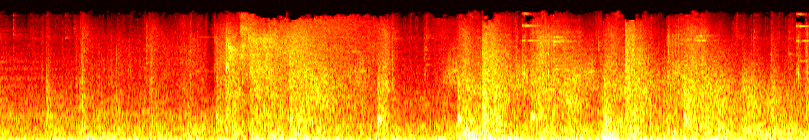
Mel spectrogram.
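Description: Combat sounds clash and crackle as magic spells burst.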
